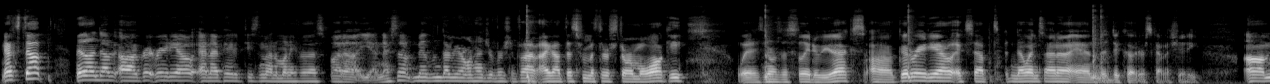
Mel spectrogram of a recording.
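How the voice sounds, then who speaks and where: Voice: medium pitch, fast talker, a bit bright. A collector of unclear sex talks through a home collection in a mid-range voice. The delivery is casual and unscripted, with blunt, offhand little verdicts on each item. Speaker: radio collector presenting a collection. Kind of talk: casual unscripted show-and-tell. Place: indoors at home, among shelves and tables of radios.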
